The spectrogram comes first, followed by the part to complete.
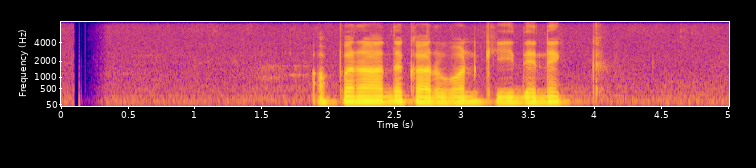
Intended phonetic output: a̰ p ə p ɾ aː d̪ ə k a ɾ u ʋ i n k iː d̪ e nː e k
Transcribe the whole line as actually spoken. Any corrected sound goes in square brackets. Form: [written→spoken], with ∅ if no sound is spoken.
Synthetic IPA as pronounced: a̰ p ə [p→∅] ɾ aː d̪ ə k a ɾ u ʋ [i→a] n k iː d̪ e [nː→n] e k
